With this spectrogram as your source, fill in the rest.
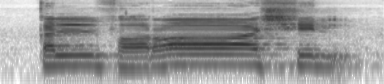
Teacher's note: شین کو لام میں ملائیں گے کیونکہ لام کے اوپر ساکن بنا ہوا ہے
